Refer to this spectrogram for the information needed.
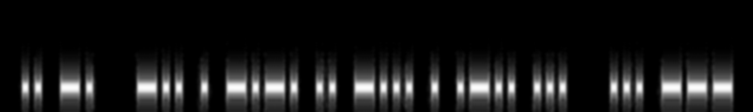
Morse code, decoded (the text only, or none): IN DECIBELS SO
